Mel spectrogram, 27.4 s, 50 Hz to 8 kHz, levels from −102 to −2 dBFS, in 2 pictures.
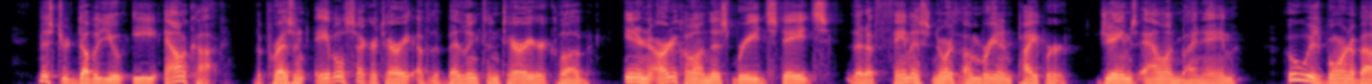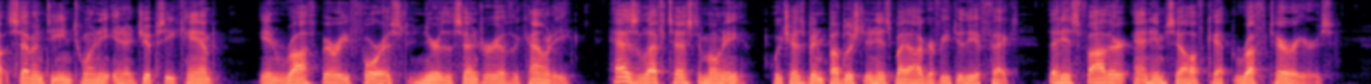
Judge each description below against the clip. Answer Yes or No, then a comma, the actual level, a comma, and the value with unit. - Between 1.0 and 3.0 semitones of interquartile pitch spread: Yes, average, 2.7 semitones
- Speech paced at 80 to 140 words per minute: No, average, 150 wpm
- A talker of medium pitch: No, low, 115 Hz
